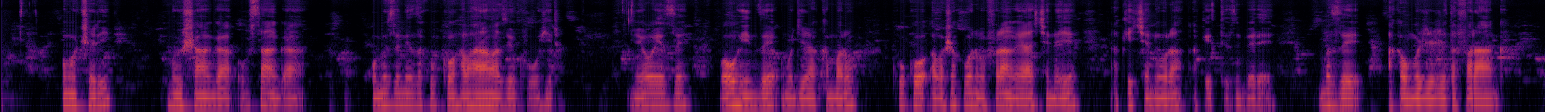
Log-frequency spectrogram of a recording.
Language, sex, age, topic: Kinyarwanda, female, 25-35, agriculture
